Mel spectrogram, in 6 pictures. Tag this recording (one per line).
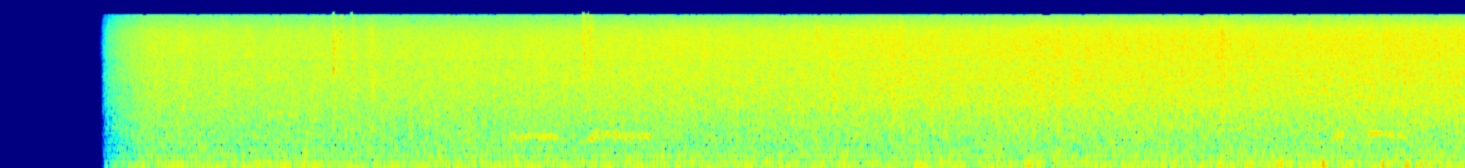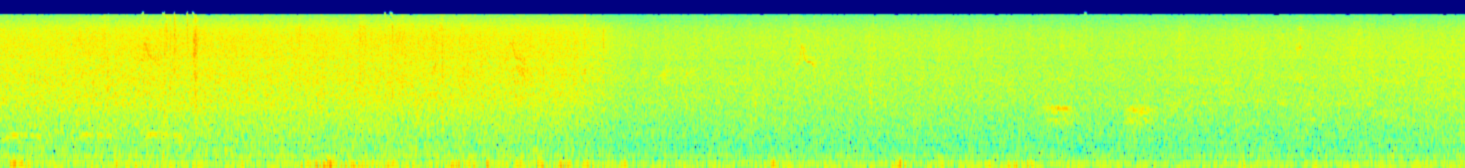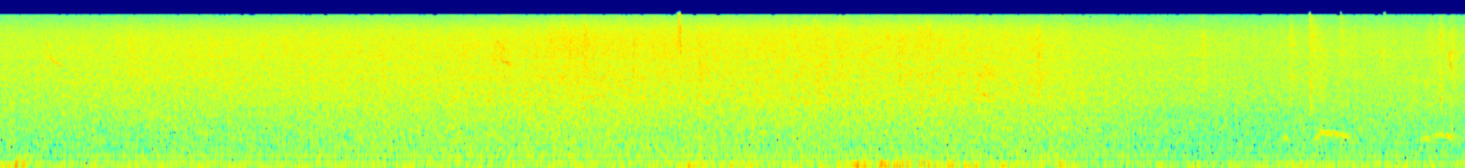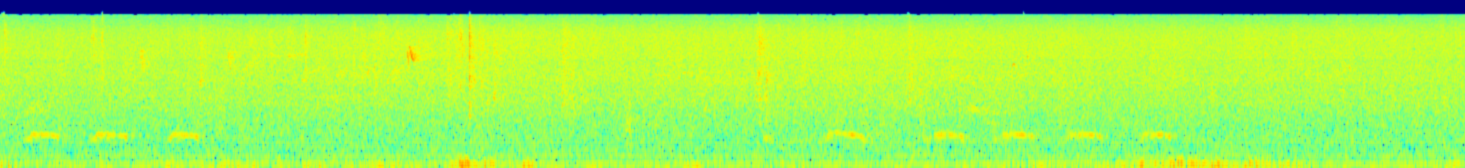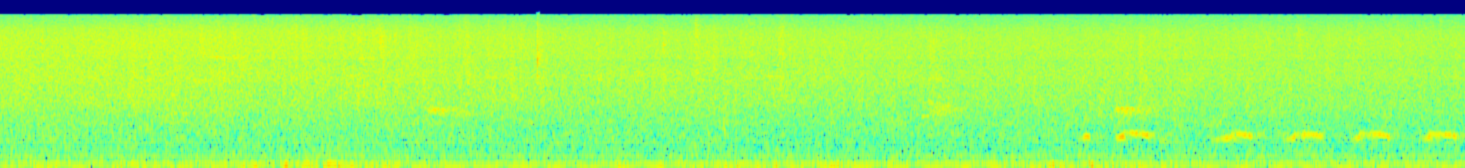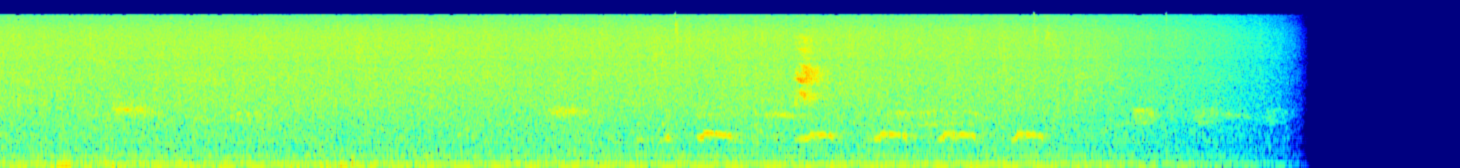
Atmosphere
breeze
Farm
Field-Recording
gust
trees
wind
